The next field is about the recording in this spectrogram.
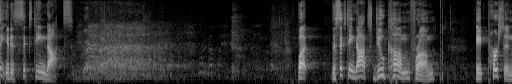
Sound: laugh

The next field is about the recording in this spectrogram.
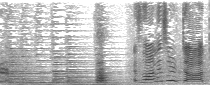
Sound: dog bark

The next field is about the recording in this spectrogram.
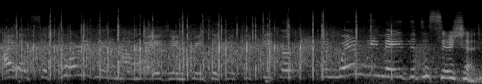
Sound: applause

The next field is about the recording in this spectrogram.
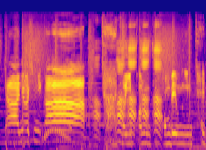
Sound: doing lip trills

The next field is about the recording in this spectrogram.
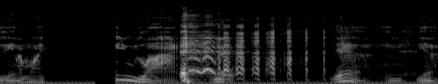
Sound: host laughing

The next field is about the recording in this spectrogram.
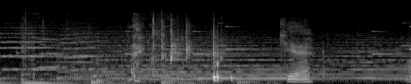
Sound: cell phone rings

